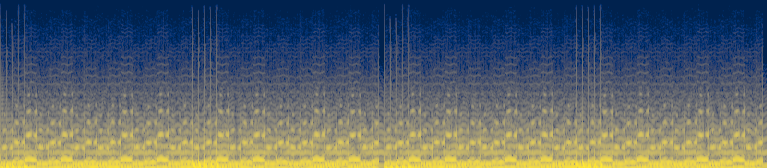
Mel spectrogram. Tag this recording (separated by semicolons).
waawaa; ambient; dance; dub; techno; drum-bass; loop; blippy; bounce; hypo; effect; glitch-hop; humming; electro; pan; Bling-Thing; club; beat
